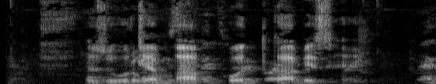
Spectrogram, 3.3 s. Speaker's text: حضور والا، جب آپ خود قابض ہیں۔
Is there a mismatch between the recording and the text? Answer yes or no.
yes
